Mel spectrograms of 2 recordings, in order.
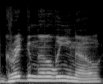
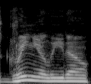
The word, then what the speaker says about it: Grignolino: It's Grigno. Lino. So that GNO is not it's not Grignolino, it's Grignolino.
